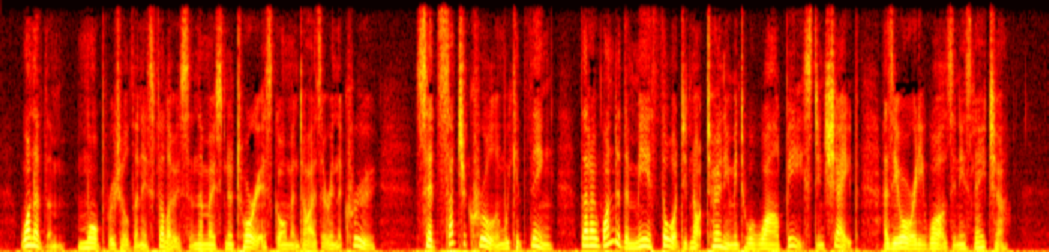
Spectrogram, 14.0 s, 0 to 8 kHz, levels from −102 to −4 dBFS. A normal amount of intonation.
No: wide, 7.3 semitones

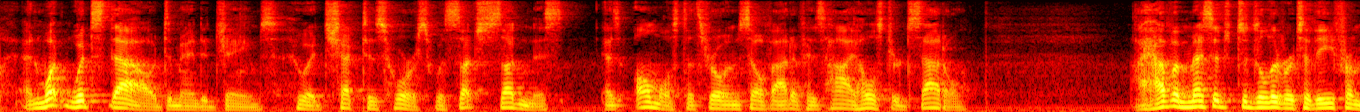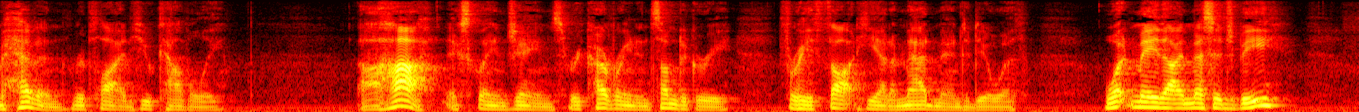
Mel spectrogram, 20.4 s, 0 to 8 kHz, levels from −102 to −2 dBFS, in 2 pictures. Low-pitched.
Yes: low, 100 Hz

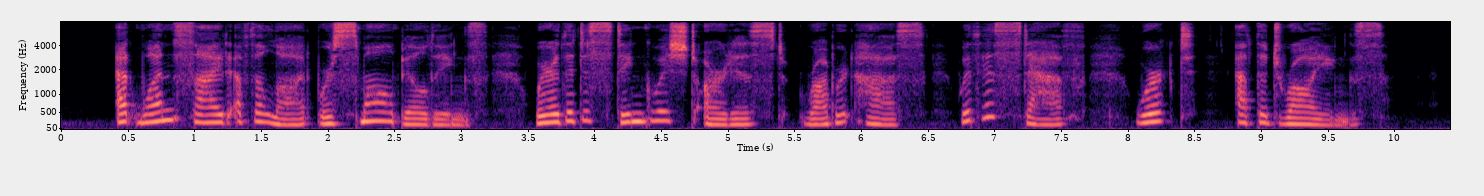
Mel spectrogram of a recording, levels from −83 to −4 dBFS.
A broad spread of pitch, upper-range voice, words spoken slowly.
Yes: wide, 6.8 semitones; high, 205 Hz; slow, 125 wpm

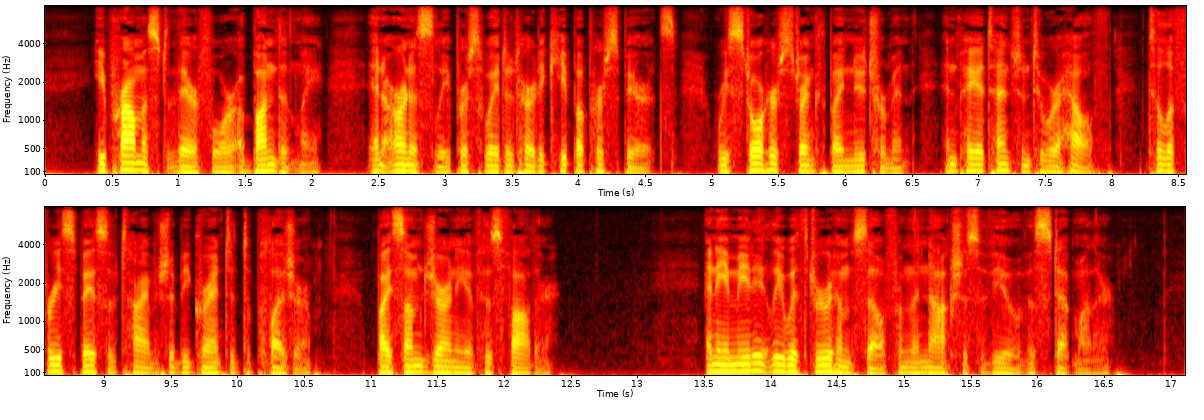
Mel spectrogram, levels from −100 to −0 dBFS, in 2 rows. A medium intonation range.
Yes: average, 3.7 semitones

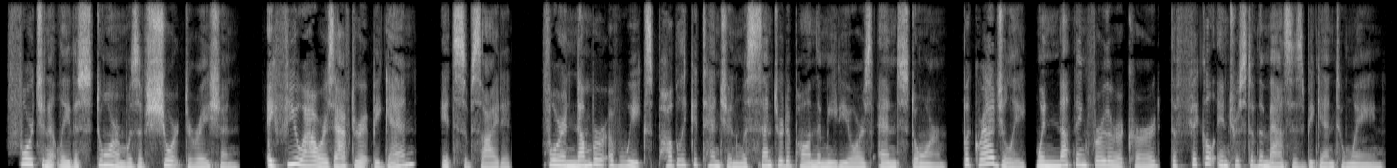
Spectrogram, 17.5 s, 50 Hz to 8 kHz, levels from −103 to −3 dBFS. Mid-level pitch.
No: high, 195 Hz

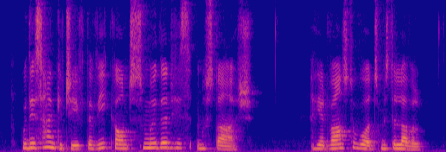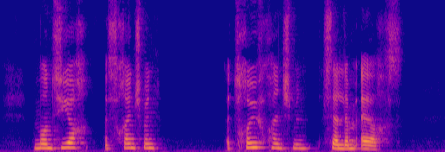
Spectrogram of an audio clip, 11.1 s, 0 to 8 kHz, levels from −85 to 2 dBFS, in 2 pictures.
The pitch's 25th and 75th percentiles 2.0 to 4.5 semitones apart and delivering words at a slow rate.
Yes: average, 3.2 semitones; slow, 115 wpm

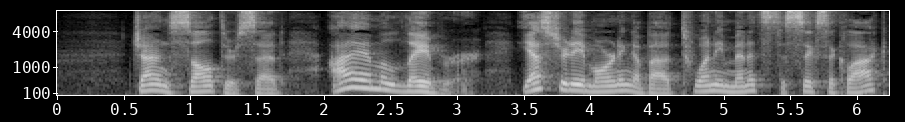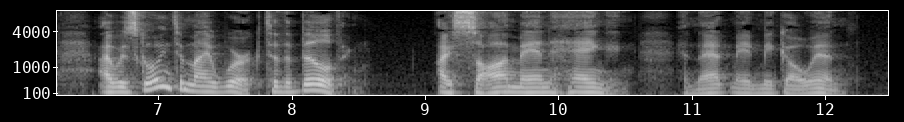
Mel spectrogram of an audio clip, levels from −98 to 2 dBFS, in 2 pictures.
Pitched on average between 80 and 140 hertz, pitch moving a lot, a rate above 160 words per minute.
Yes: low, 135 Hz; wide, 5.8 semitones; average, 170 wpm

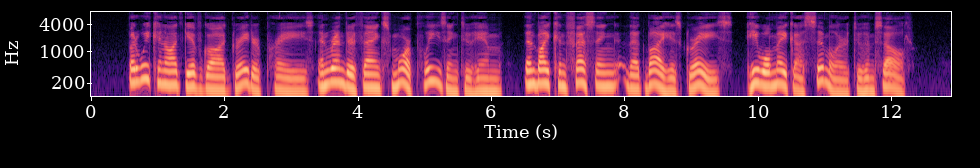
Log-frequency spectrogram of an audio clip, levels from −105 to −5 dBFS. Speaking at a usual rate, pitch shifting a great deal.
No: slow, 130 wpm; wide, 6.4 semitones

